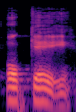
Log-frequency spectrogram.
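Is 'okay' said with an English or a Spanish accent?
Spanish. It is said with a Spanish accent. "like a Spanish uh, accent. I would say like okay"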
